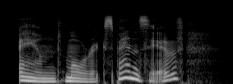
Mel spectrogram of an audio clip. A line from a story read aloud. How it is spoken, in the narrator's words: I muttered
